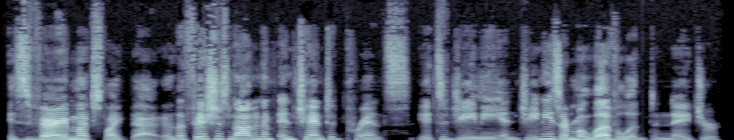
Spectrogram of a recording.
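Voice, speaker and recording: A woman's voice: mid-range voice, expressive, brisk, a bit bright, no echo, clean studio sound. A woman podcast panelist giving her take in a casual discussion.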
